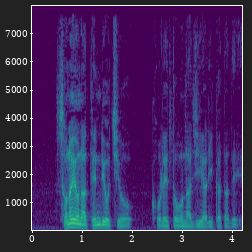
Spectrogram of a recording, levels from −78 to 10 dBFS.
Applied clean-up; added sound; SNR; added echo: none; none; none; none.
